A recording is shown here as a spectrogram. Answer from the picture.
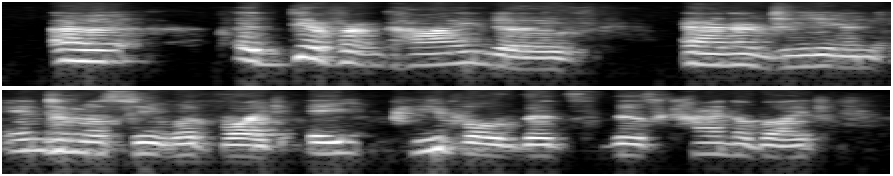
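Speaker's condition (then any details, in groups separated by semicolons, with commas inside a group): Cerebral palsy; present from birth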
